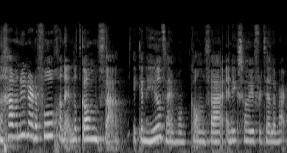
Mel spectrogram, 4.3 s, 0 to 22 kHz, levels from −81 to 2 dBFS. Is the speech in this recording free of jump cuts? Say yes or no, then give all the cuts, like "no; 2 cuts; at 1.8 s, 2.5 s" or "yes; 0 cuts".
no; 2 cuts; at 1.2 s, 2.5 s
